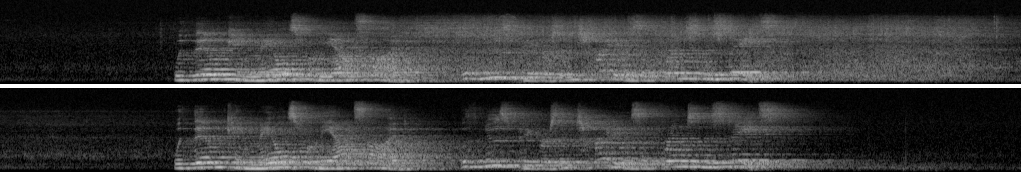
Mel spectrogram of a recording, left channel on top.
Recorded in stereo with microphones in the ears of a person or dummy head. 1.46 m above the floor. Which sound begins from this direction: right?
A woman speaking, at 1.7 s.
